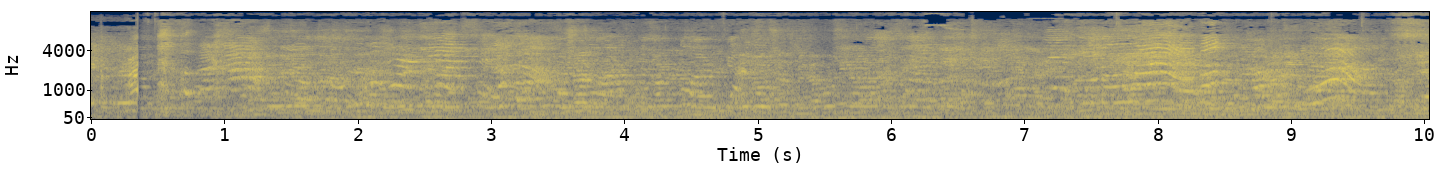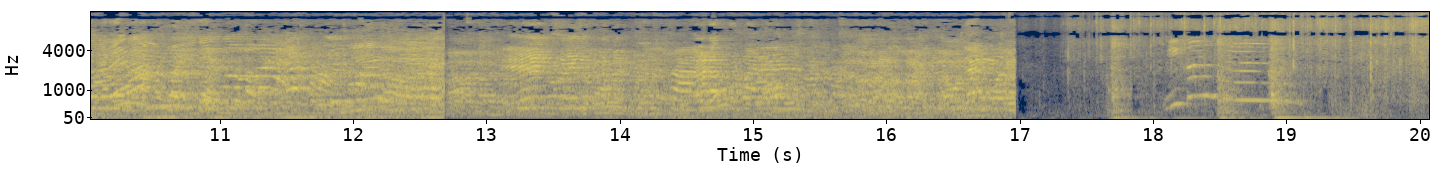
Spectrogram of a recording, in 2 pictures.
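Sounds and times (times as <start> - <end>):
children calling and shouting: 0.0 - 17.0, 17.7 - 19.8
crowd talking: 0.0 - 17.0, 17.7 - 20.0.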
